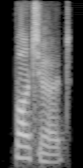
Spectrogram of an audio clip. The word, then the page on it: pochard: Indian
